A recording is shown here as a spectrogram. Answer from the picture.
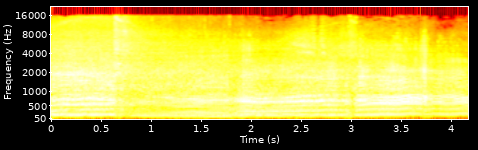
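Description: A sprint rally car's engine revving hard, its note stepping down and climbing again a few times as it changes gear.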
